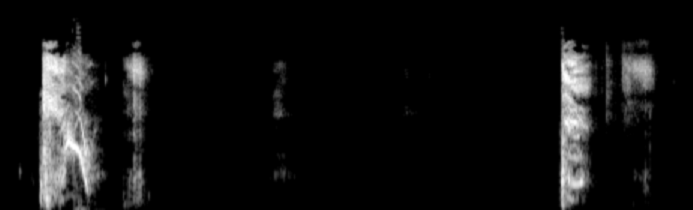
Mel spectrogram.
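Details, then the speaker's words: Sneezing challenge: two sharp, explosive sneezes, each with a brief breathy tail, separated by silence in a quiet room. "Guys, I'm gonna sneeze as quiet as I can. And then as loud as I can."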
